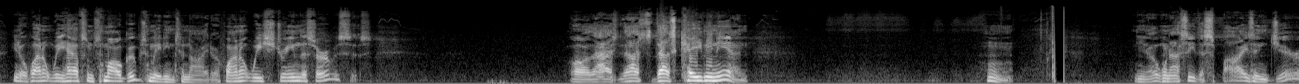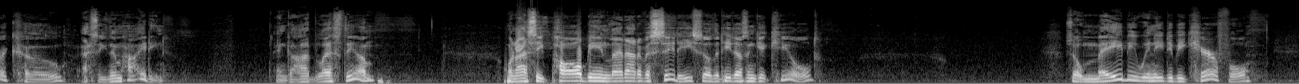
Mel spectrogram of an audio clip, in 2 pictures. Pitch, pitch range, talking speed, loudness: 155 Hz, 140-175 Hz, 150 wpm, -15 LUFS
